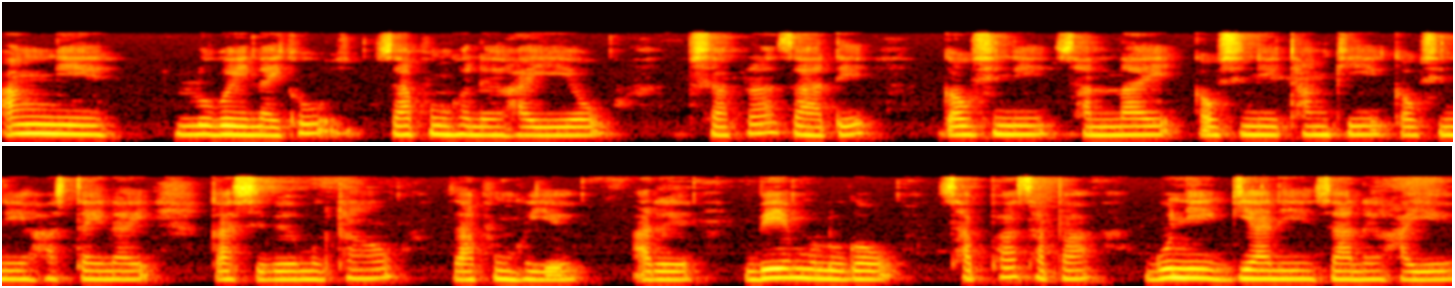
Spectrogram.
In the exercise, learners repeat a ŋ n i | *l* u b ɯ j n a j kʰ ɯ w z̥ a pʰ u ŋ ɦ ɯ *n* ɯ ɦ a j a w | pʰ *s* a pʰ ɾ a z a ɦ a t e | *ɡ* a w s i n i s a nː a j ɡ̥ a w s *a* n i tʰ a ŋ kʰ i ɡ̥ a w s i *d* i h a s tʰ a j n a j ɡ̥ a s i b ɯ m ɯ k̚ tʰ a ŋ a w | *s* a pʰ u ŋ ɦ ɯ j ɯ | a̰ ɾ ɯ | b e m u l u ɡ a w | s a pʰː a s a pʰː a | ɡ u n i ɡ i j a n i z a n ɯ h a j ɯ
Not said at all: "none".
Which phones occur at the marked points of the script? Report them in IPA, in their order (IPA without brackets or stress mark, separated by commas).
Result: l, n, s, ɡ, i, n, z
